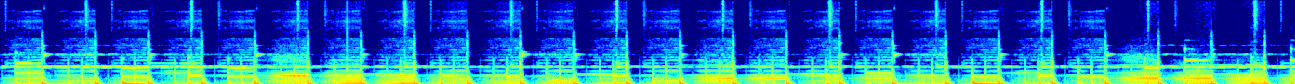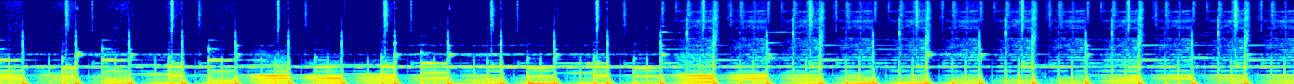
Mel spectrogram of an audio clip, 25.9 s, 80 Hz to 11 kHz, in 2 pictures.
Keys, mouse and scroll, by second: 1.0 double click, 1.5 shift+click, 6.5 Right, 6.9 Right, 7.2 Left, 9.0 double click, 9.3 Down, 10.1 double click, 12.8 Up, 16.0 ctrl+alt+click, 20.6 ctrl+c, 21.3 ctrl+v, 22.7 ctrl+Page_Down.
